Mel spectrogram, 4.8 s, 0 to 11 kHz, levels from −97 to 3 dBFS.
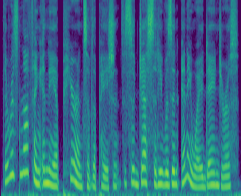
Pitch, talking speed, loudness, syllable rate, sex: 220 Hz, 225 wpm, -20 LUFS, 6.1 syllables/s, female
